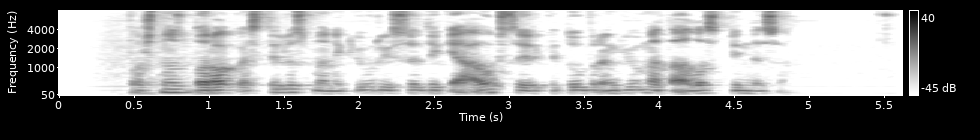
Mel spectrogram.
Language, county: Lithuanian, Klaipėda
